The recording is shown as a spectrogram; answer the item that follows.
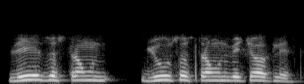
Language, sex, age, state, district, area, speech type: Kashmiri, male, 18-30, Jammu and Kashmir, Srinagar, urban, conversation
